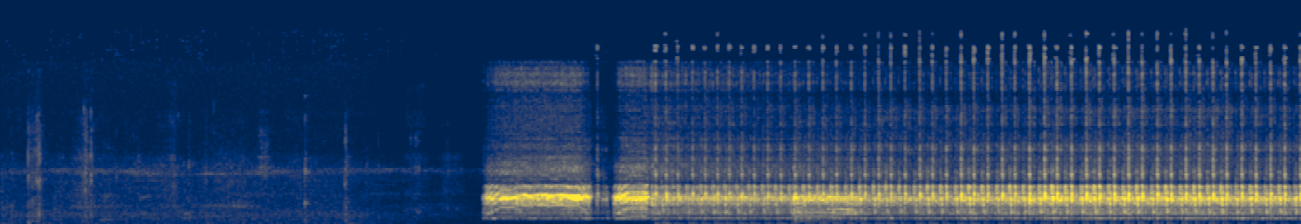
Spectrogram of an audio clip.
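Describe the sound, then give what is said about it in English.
After a few quiet seconds, a motorcycle engine abruptly starts up, falters for a moment, then settles into a loud, steady idle with a buzzing, rattling drone that continues to the end. “And I'm going to move my mic around to hear parts of the engine.”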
